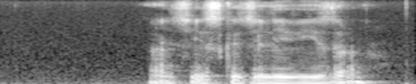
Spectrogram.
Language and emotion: Russian, neutral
